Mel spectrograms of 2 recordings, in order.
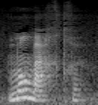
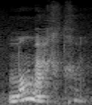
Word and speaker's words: Montmartre: Yang terakhir ada Montmartre. Montmartre. Montmartre.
